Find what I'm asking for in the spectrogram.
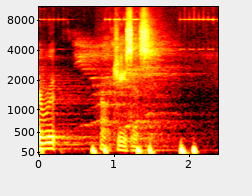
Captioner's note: timer beeping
